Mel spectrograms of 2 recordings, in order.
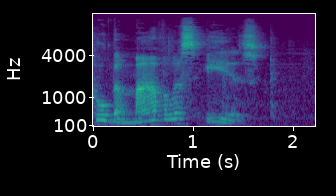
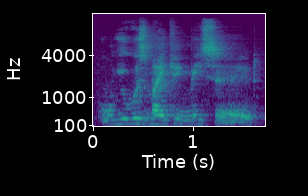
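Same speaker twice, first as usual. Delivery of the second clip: touch of sadness; 6 semitones higher than usual. A narrator's reading. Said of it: "rubbing his eyes".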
